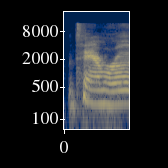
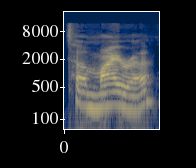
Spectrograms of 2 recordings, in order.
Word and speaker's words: Tamara: combination lock names where, I know you're probably a telemarketer if you call me Tamara or Tamara. So my name is Tamira.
